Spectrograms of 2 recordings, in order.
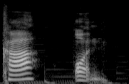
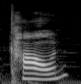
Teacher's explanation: in the Waray language, we don't combine vowel sounds. We read it separately, like very syllabic.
